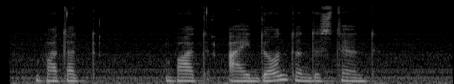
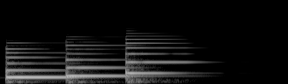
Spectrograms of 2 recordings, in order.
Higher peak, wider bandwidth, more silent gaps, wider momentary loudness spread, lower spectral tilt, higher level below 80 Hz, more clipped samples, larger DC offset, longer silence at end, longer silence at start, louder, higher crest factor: about the same, -12 dBFS vs -14 dBFS; first, 16 kHz vs 5.2 kHz; neither; about the same, 17 LU vs 16 LU; second, -5.5 dB/octave vs -9.5 dB/octave; first, -52 dBFS vs -68 dBFS; neither; neither; second, 0 s vs 0.9 s; about the same, 0.1 s vs 0.05 s; second, -35 LUFS vs -25 LUFS; first, 24 dB vs 12 dB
